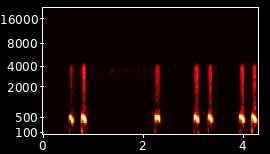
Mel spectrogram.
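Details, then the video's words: Screech owl, a male calling a female to a nest box in courting season, 2/11/2023. Sparse paired hoots, short and dropping in pitch, sound with long silent gaps between pairs. "Male screech owl calls female to owl box 5"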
